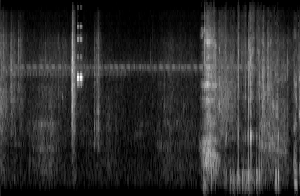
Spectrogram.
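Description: A single sharp camera shutter click about a second and a half in, over a faint steady high-pitched whine. From about four seconds, louder irregular scuffing and rustling handling noise.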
